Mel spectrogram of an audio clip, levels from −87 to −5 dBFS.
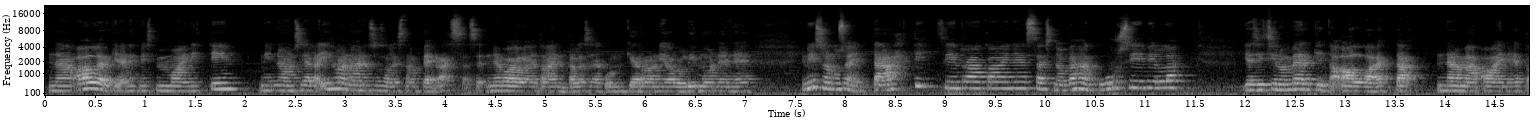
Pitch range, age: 175-210 Hz, 20-39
